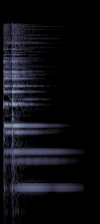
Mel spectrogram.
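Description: Notification-bell sound effect from a subscribe-button animation: a bell struck twice in quick succession, then ringing and fading out over about a second and a half.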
